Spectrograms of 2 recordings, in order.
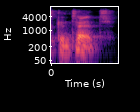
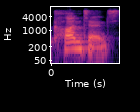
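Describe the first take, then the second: First: "content" stressed on the second syllable, con-TENT; misread content. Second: "content" stressed on the first syllable, KON-tent; noun content. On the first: Retold or imitated. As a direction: say "content" as in being satisfied. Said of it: "it read it as". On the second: Shown as a demonstration. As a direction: say "content" like the content of a book. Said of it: "trying to read the word".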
